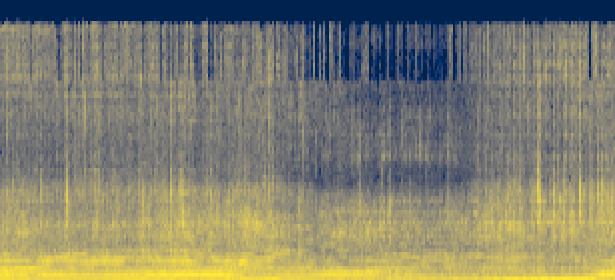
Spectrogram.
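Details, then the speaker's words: Electrolux washer keeps running with a steady motor hum and a mechanical ratcheting click about four times a second, even with power off to the outlet and to the whole house; pause and cancel do not stop it, cause unknown. "Okay, power off to the whole house and it's still running."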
